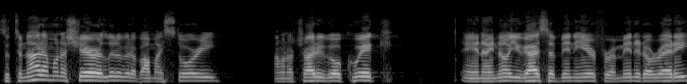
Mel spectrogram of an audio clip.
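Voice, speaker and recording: On a very clean recording with a silent background, a man talks very fast in a high, bright, sharp voice with monotone, flat intonation. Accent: Spanish. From Ecuador. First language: Spanish. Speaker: entrepreneur. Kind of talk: motivational speech. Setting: stage with audience.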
